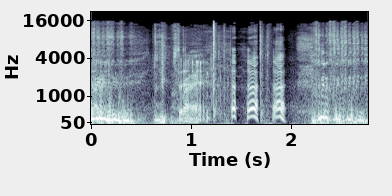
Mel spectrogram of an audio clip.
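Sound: horse neighing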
